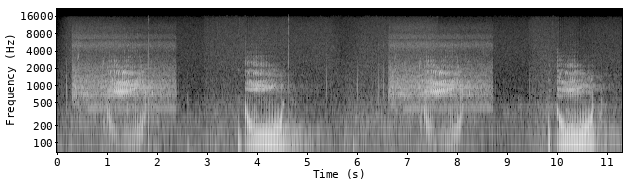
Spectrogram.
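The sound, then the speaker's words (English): Four deep calls from the whale Twain, recorded during an exchange with researchers in Southeast Alaska in 2021, trade back and forth: two longer, tonal, moaning calls alternate with two shorter, louder, low swooping grunts, each separated by brief pauses with no talking. “This clip is a sample of the exchange that we had with Twain in 2021 in Southeast Alaska.”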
